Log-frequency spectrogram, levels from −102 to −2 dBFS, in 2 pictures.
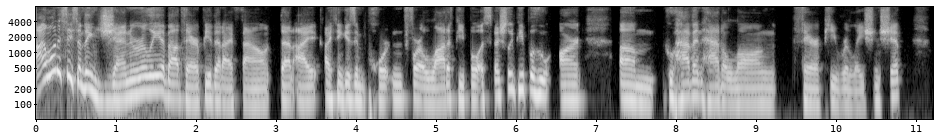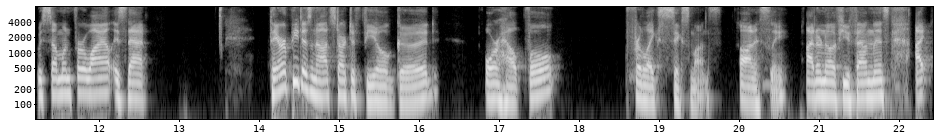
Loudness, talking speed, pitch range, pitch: -20 LUFS, 170 wpm, 110-145 Hz, 125 Hz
